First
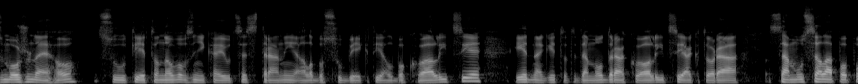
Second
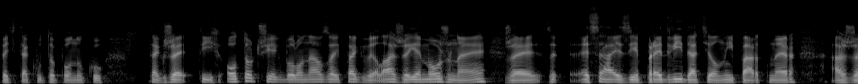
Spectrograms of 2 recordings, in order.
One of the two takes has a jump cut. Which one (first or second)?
second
